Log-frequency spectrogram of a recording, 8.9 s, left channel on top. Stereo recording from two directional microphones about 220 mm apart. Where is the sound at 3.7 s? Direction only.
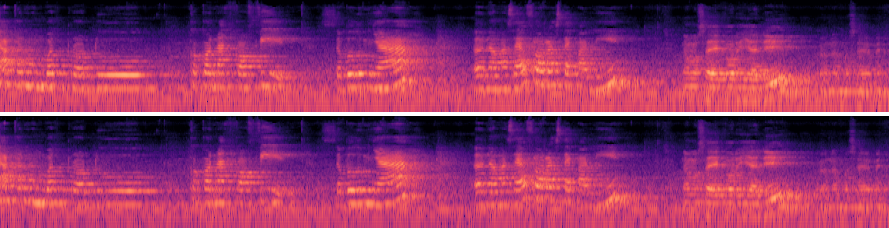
20° left (ahead or behind).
